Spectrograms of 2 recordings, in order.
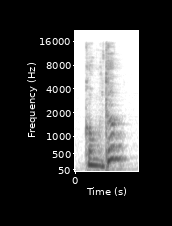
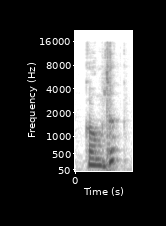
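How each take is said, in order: No difference in how they are said.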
